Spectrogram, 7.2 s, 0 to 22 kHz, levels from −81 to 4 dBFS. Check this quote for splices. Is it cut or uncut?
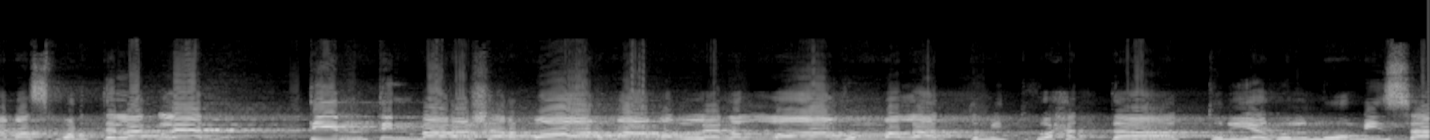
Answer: uncut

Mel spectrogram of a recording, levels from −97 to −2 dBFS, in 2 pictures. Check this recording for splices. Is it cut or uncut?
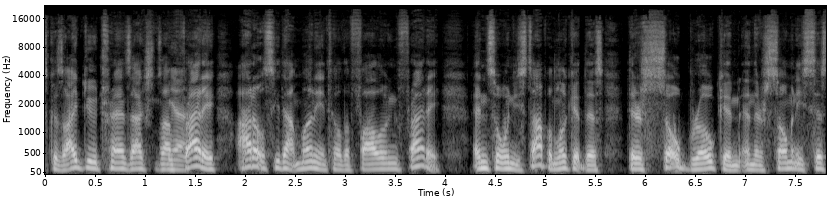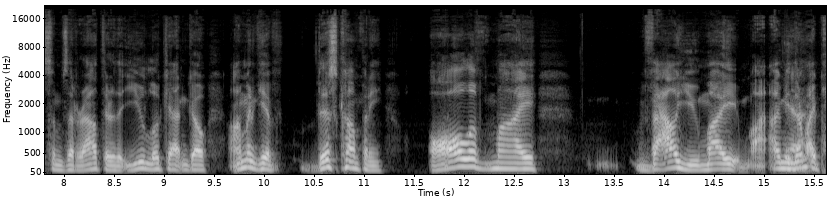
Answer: uncut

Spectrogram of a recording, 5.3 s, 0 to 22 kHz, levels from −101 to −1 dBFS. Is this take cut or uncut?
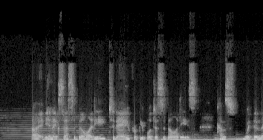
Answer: uncut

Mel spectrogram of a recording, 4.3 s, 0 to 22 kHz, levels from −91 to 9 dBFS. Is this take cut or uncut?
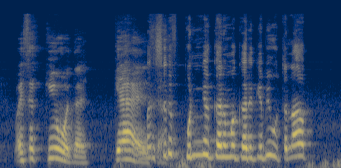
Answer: cut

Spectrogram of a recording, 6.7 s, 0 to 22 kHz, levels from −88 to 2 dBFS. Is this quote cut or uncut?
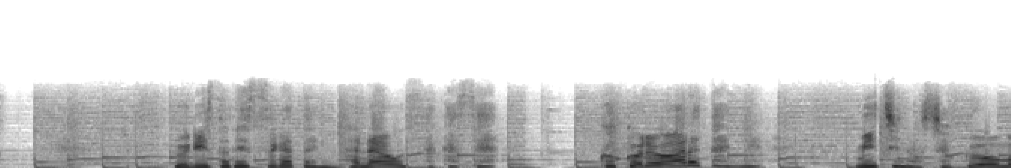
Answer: uncut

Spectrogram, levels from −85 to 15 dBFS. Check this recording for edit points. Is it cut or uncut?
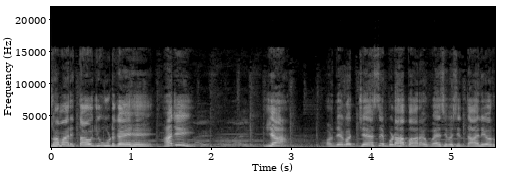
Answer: uncut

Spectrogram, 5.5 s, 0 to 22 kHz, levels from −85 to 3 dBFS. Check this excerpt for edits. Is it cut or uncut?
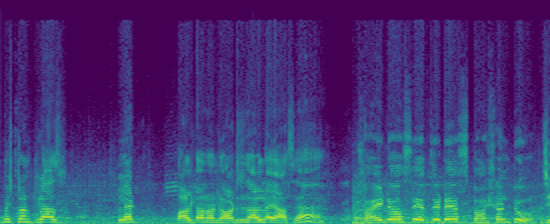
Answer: cut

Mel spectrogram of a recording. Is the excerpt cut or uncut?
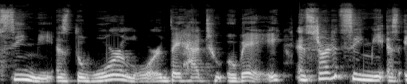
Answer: cut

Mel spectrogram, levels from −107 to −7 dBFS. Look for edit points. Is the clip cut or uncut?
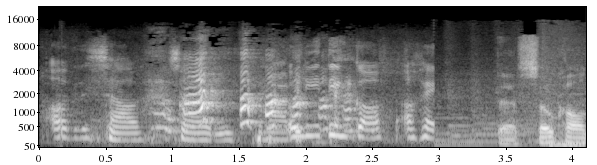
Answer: cut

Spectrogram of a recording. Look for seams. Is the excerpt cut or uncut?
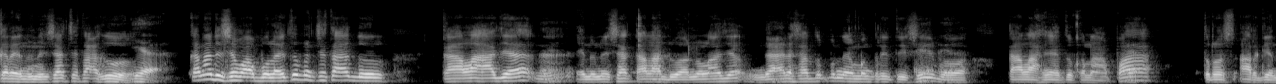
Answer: uncut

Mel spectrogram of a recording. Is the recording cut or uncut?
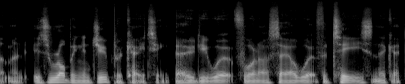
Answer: cut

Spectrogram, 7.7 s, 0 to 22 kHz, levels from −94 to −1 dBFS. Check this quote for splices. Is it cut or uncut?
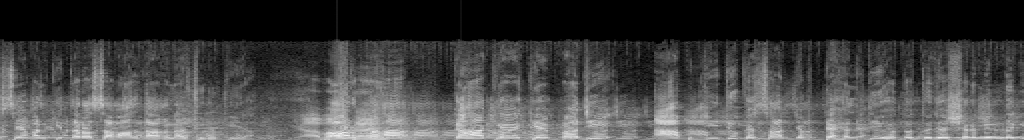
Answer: uncut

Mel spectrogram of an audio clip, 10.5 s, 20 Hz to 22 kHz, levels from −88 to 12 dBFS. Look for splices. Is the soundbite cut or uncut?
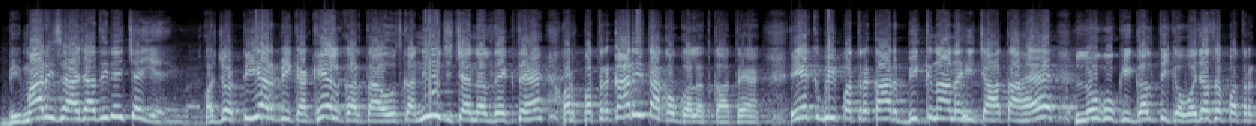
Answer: cut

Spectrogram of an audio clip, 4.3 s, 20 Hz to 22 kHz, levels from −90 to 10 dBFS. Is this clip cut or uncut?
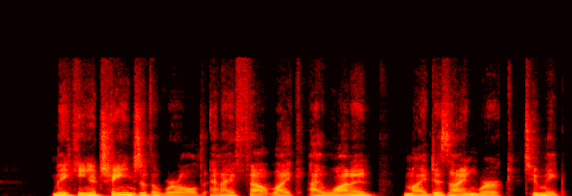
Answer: cut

